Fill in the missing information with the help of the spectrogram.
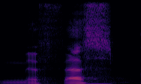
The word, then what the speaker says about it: mifepristone: Jewish federations are deeply troubled by the federal judge ruling on Mifepristone. I can't pronounce that word. – I think that you did a good job.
